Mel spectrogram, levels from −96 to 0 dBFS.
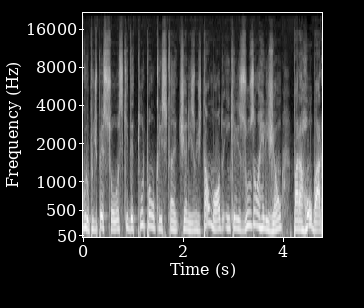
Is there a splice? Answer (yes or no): no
